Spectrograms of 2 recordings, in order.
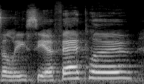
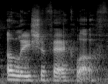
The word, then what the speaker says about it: Alicia Fairclough: My name is Alicia Fairclough, not Alicia Fairclough.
